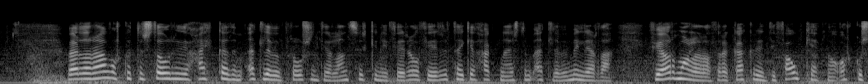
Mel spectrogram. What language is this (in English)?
Icelandic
